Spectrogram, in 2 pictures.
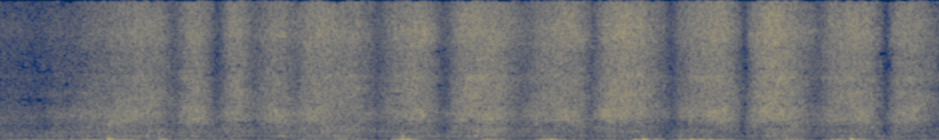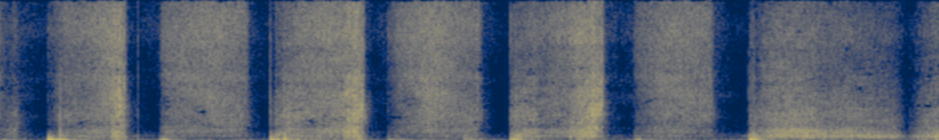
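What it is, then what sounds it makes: Laminate tabletop being rubbed. Both hands rub their fingertips and fingers across a large, flat, solid grey laminate tabletop. Steady, rhythmic strokes make a soft, bright, swishing hiss with low thumps underneath. In the second half, the strokes come in separate bursts with brief silences between them, and a few sharper knocks stand out.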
